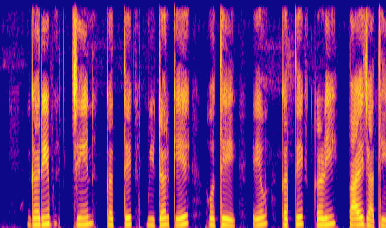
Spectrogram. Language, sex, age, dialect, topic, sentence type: Chhattisgarhi, female, 18-24, Western/Budati/Khatahi, agriculture, question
